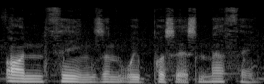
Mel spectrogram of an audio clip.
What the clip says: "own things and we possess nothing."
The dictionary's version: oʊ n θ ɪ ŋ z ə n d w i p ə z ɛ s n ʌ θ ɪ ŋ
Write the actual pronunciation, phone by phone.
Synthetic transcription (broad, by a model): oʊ n θ ɪ ŋ z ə n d w i p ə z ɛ s n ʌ θ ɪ ŋ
